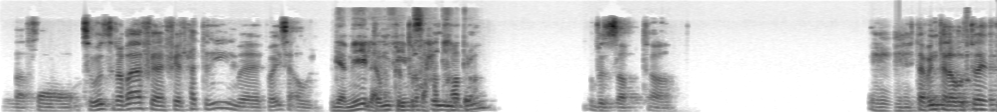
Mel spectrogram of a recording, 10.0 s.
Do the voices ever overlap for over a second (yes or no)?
yes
